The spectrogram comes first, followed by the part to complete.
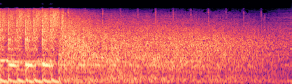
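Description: A fast drum roll of rapid low hits lasting about half a second, ending in a crash that rings out and fades away over the next second and a half.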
